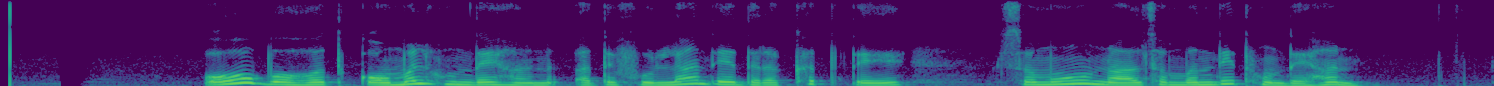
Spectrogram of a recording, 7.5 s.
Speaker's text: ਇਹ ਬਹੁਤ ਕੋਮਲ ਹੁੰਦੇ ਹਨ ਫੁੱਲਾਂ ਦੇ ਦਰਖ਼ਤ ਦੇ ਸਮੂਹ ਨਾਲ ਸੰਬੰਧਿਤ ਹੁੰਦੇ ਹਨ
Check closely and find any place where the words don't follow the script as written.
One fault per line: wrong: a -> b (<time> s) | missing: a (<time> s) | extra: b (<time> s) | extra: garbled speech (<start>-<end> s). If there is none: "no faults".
wrong: ਇਹ -> ਉਹ (1.0 s)
extra: ਅਤੇ (2.9 s)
